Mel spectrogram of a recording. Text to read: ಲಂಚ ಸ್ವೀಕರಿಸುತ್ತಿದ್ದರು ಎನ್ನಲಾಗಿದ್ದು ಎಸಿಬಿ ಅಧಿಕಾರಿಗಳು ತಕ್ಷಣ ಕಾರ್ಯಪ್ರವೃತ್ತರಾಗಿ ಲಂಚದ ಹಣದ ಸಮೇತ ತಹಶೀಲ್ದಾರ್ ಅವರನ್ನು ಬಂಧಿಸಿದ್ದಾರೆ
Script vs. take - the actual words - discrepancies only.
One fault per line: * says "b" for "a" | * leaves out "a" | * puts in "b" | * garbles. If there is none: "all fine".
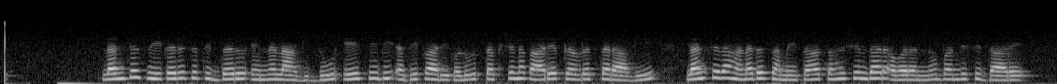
all fine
